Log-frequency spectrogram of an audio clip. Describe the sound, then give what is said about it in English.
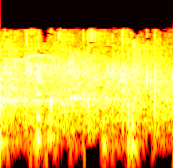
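A church audience claps together in steady, dense applause for an intern from Costa Rica who will return to preach next week, a continuous crackle of many hands at even loudness throughout with no voices standing out. “Okay, you can clap for him now, but when he gets here, you should boo him or something, you know.”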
